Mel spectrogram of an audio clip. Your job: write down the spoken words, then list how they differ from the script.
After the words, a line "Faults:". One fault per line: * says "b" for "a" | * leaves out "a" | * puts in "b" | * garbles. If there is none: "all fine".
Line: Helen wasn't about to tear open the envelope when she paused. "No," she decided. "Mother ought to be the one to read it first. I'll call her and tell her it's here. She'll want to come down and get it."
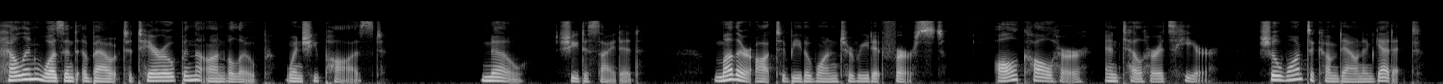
Helen wasn't about to tear open the envelope when she paused. "No," she decided. "Mother ought to be the one to read it first. I'll call her and tell her it's here. She'll want to come down and get it."
Faults:
all fine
